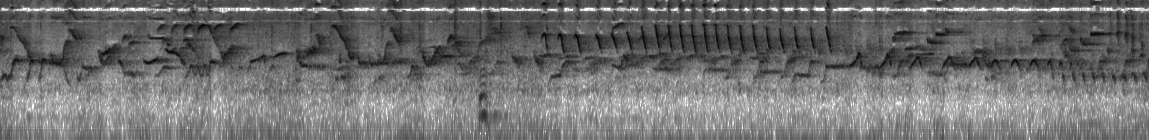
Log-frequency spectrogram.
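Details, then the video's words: White-rumped shama in full song: mixed whistles and harsh notes, then a long fast rattle of high repeated notes, and a closing run of quick chips, with low hum behind. "Menikmati Kicauan Murai Batu"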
